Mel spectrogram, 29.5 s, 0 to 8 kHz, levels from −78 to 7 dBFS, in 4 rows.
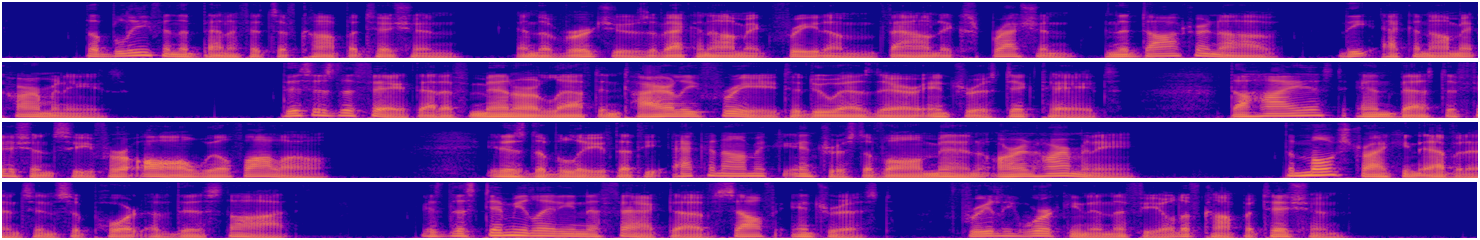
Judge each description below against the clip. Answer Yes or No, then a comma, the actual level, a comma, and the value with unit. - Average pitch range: No, wide, 7.0 semitones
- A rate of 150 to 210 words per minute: Yes, average, 175 wpm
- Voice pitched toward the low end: Yes, very low, 90 Hz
